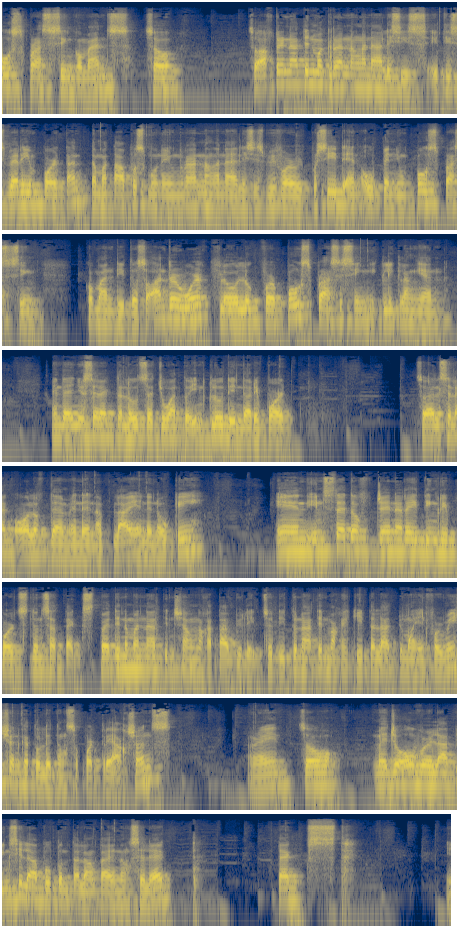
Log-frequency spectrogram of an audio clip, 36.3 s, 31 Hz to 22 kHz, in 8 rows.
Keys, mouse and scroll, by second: 4.3 ctrl+click, 5.5 ctrl+click, 12.6 click, 16.0 ctrl+click, 19.0 click, 19.5 click, 27.3 click, 28.5 middle click, 28.5 scroll down 1, 32.8 click, 34.5 click, 35.0 click, 36.0 click.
